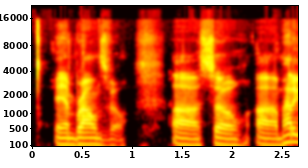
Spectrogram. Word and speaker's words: Brownsville: so of course uh Bronzeville am I pronouncing it right Brownsville close you gotta say a little faster but yeah you're good all right uh they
